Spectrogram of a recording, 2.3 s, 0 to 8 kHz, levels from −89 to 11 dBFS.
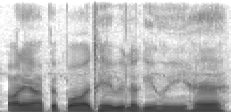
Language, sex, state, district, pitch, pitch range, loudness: Hindi, male, Jharkhand, Garhwa, 115 Hz, 110-125 Hz, -14 LUFS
